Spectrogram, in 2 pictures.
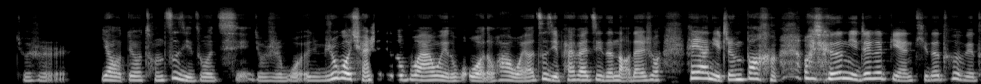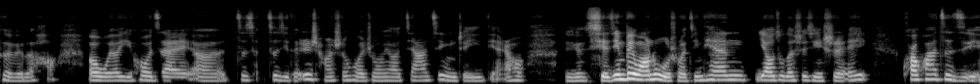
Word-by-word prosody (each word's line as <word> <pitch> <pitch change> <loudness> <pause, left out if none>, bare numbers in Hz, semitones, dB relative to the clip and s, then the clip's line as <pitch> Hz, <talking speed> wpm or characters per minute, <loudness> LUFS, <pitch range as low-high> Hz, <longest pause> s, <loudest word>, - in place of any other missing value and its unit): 就 175 -4 -12
是 235 +7 -12 0.3
要 190 -5 0
要 195 -1 -1
从 190 -1 -6
自 245 +7 0
己 175 -6 +1
做 170 0 -4
起。 165 - -8
就 170 -3 -8
是 165 -1 -8
我 160 - -5 0.2
如 265 +8 +4
果 275 -3 +9
全 250 - +2
世 - - -5
界 420 -2 -13
都 210 - -1
不 215 - -2
安 195 -1 +5
慰 195 -3 +2
的 165 - -2
我 170 0 +2
的 170 - -2
话， 200 +1 0
我 160 -3 +1
要 175 - 0
自 250 +4 +1
己 180 -3 +3
拍 200 +3 -1
拍 200 -1 +4
自 195 - -5
己 - - 0
的 180 - +1
脑 185 - +1
袋 180 0 +1
说： 200 0 -2 0.3
“哎 285 - +4
呀， 275 - +7
你 220 - +6
真 220 +4 +3
棒。” 260 +1 +6 0.4
我 290 - +3
觉 255 0 +5
得 265 - +6
你 260 -5 +4
这 260 +4 +4
个 275 +1 +2
点 195 -8 -1
提 195 +1 -9
得 205 - 0
特 255 +3 -3
别 180 -3 -5
特 175 0 -7
别 165 0 -8
地 165 - -9
好， 200 - -14 0.3
呃， 190 - +1
我 180 -1 -2
要 185 - -3
以 175 -1 -5
后 195 0 -4
在， 175 -1 -4
呃， 170 -1 -7
自 200 - -9
洽 190 - -11
自 210 -1 -7
己 175 - -6
的 175 - -10
日 235 0 -2
常 180 -6 -8
生 195 +1 -8
活 175 -4 -5
中 175 0 -9
要 170 -1 -8
加 180 +1 -8
进 195 -3 -5
这 - - -10
一 165 0 -7
点， 175 - -13
然 180 - -6
后， 190 -1 -7 0.4
呃， 170 +1 -6
写 175 0 +2
进 230 +1 +7
备 260 - +9
忘 215 -3 +9
录 220 -7 +5
说： 165 -1 -3
“今 185 +4 -5
天 210 0 -1
要 195 -1 +1
做 195 -1 -5
的 185 - -1
事 190 0 -6
情 175 -2 -4
是， 175 -1 -4
诶， 215 +6 -4 0.3
夸 220 -1 +3
夸 235 +1 -1
自 225 -2 -1
己。” 170 +1 -5
195 Hz, 310 characters per minute, -19 LUFS, 175-220 Hz, 0.4 s, 果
